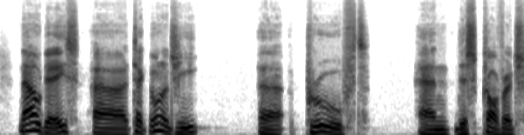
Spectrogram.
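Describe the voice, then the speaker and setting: In a Dutch accent, a man talks at a fairly slow pace with ordinary pitch variation, and the very clean recording has a silent background and a dry, close sound with no echo. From Netherlands. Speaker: internist immunologist, symposium chair. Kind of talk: moderated medical symposium. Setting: stage with audience. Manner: halting, many fillers.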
